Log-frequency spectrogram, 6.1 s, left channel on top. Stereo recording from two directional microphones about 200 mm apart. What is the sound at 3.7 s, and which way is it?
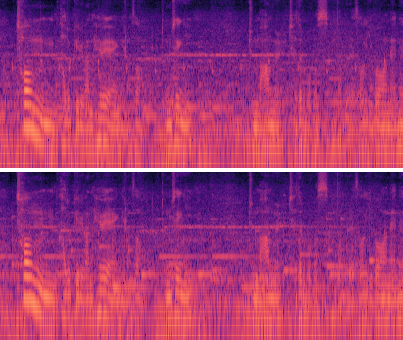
Speech, 5° right (ahead or behind).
